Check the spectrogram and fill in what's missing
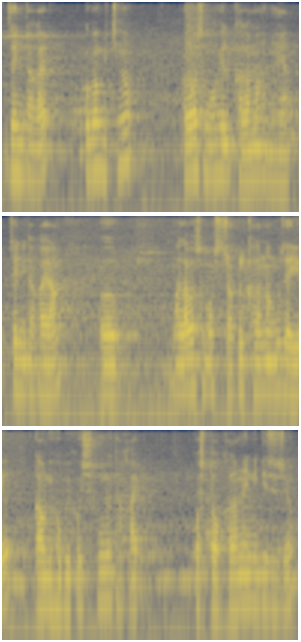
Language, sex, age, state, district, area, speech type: Bodo, male, 18-30, Assam, Chirang, rural, spontaneous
